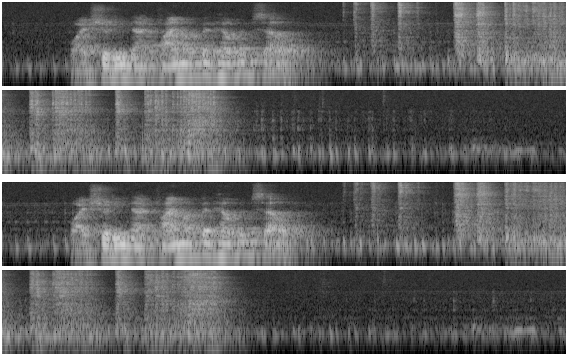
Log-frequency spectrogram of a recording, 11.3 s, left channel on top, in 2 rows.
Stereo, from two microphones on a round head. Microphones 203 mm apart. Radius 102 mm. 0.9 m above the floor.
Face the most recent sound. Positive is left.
turn(degrees=25)  # may be behind; listen again after turning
